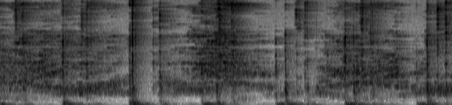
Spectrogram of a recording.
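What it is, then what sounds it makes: Cardboard box. Long fingernails tap on the front of a printed cardboard candolier box lying flat. The result is an irregular series of dull, low thumps with soft clicking edges, each fading quickly against faint background hiss.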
